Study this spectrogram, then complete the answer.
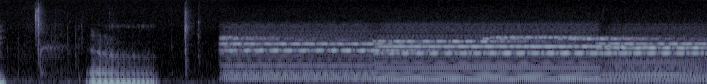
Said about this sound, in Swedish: Det är konstigt. Hammonden är den ljusa och fläktorgen är det som låter lite som ett dragspel eller munspel eller melodika typ.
